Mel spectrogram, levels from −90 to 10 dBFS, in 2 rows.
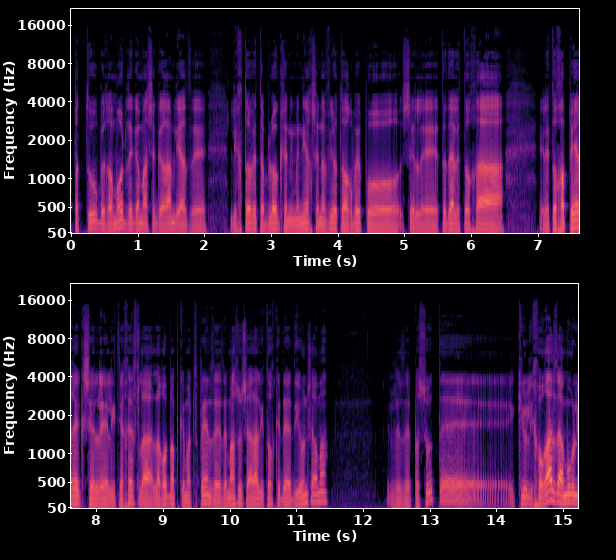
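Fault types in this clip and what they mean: No faults detected in this clip.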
